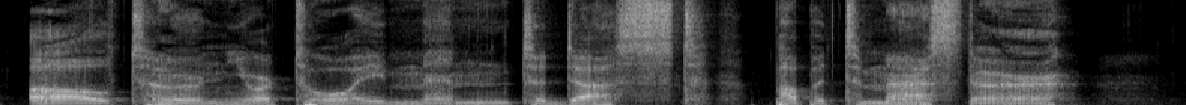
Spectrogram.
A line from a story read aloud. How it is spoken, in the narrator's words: boomed the necromancer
